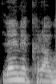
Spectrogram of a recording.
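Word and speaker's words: Lamech: 라메크를. 이게 4장 18절이에요. 여기 쭉 보면 이제 라메크, 즉 원래는 레메크라고 하는 발음, 이게 정확하겠죠?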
